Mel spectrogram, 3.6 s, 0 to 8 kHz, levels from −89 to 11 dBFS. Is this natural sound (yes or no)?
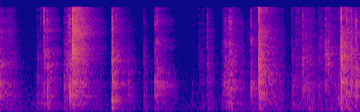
yes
